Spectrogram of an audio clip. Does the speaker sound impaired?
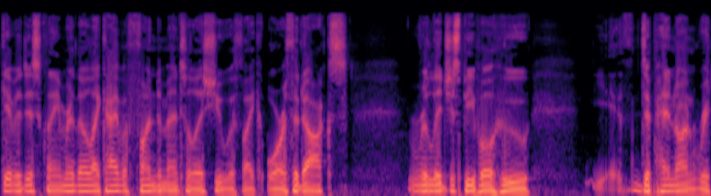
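No.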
